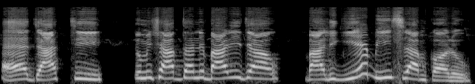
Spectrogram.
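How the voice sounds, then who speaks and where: Woman playing a high-voiced, chiding village neighbour. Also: animated, normal speed, a bit bright, dry recording. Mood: caring. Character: caring, firm village woman, grandmother's neighbour and friend. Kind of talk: Bengali cartoon voice acting.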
